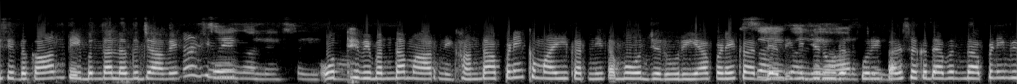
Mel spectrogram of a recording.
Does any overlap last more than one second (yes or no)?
yes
